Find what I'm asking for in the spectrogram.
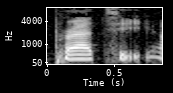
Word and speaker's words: pretty: 如果她是清新漂亮型，你可以说她是 pretty， P-R-E。 T-T-Y，注意一下不要念成 pretty 啊，因为它虽然是 E，但是呢它这边是发这个小 I 的这个声音 pretty， pretty 就是漂亮的。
